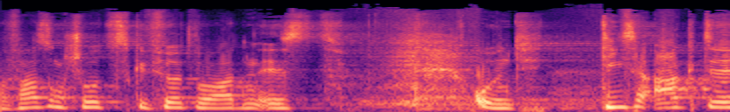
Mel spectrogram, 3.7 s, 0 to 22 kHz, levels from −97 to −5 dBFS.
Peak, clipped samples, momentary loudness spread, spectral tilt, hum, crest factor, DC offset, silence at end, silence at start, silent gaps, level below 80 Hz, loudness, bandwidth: -2 dBFS; under 0.1%; 9 LU; -4 dB/octave; none; 16 dB; under 0.1%; 0 s; 0 s; none; -48 dBFS; -19 LUFS; 16.5 kHz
